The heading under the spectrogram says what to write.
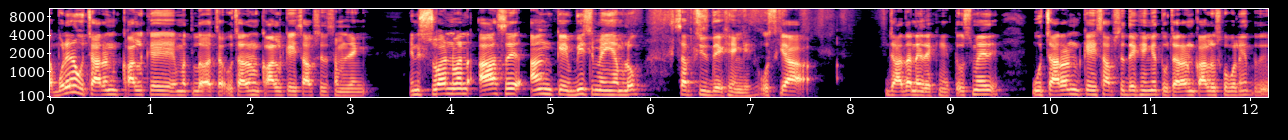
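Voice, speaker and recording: Repetitive, slow-explaining man teaching a lesson. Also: on the high side. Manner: explains slowly with many repetitions and self-corrections.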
